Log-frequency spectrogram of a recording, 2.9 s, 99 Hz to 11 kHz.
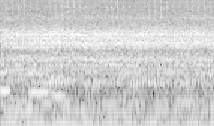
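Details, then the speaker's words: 2022 Honda CR-V Hybrid, 54,000 miles, forced to run in maintenance mode at idle, slightly uneven stumbling beat under steady hiss; cylinder 1 misfire with Autolite plug, misfire not following the plug. "I feel the misfire on my knees definitely a misfire going on"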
